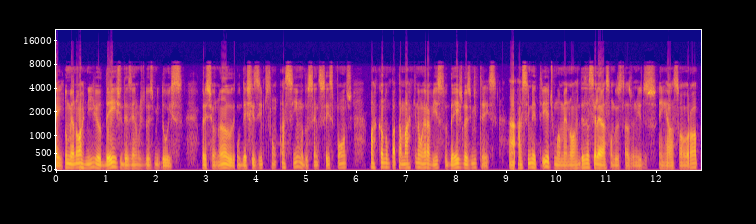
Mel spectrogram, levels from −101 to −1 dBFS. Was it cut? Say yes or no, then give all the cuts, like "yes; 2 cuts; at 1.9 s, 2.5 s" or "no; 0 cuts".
no; 0 cuts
